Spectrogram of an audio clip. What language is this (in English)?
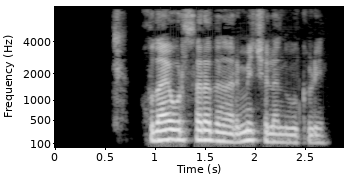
Pashto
